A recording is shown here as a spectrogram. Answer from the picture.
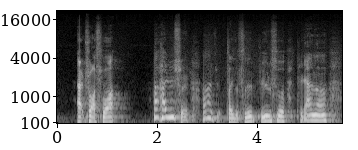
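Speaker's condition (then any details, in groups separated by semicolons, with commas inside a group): Tongue cancer surgery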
